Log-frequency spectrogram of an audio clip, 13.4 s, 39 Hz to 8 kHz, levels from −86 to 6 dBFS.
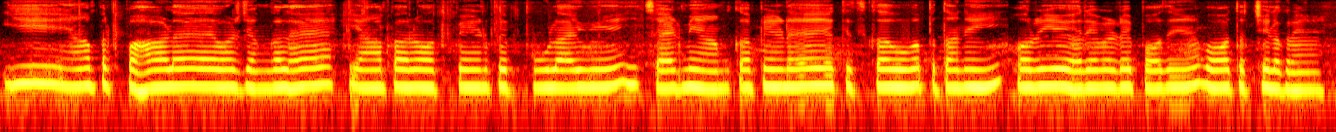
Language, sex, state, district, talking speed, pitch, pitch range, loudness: Hindi, female, Uttar Pradesh, Budaun, 170 wpm, 240 Hz, 235-250 Hz, -14 LUFS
